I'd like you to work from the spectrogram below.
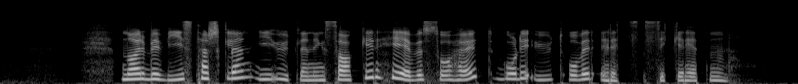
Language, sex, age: Norwegian, female, 48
